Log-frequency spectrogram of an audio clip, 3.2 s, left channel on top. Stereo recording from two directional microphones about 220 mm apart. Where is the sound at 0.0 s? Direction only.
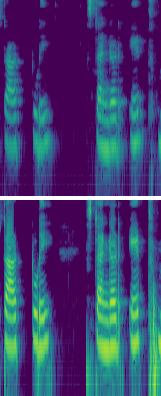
45° right (ahead or behind).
